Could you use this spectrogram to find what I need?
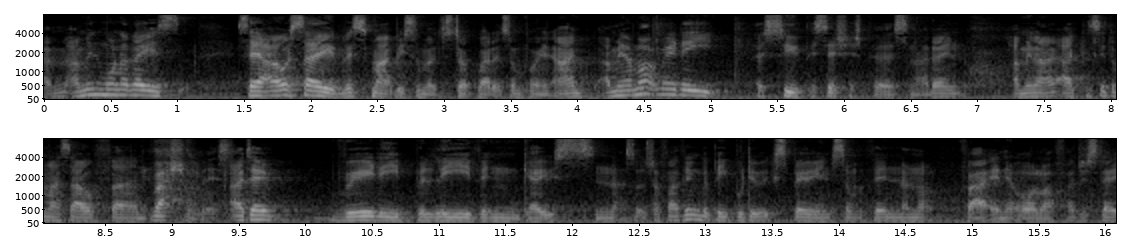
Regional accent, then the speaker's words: Midlands, United Kingdom; I'm from

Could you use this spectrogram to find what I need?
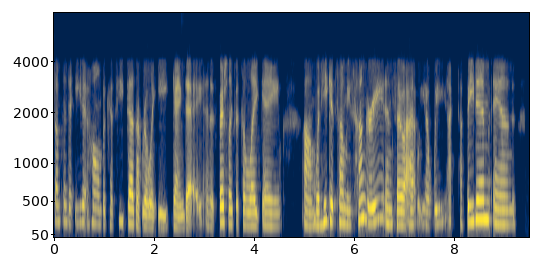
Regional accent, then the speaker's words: Louisville, Mississippi, United States; I grew up in Louisville, Mississippi, a small town in the middle of the state.

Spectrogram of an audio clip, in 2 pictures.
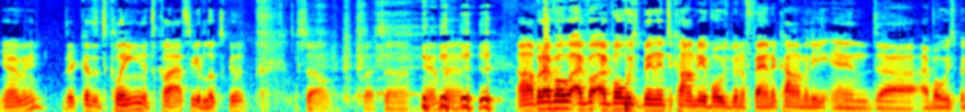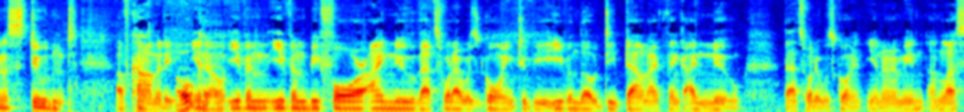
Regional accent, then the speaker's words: Trinidad & Tobago; I grew up everywhere, bro. I grew up born in Trinidad.

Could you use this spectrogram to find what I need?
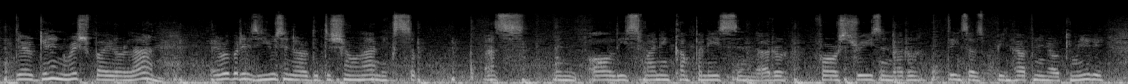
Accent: Canada; I'm from the Treaty 6 territory in what is now known as Canada

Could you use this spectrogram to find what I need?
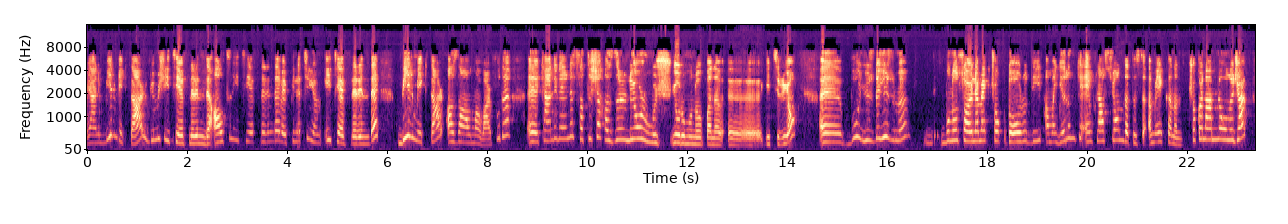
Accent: Adana, Turkey; now in Bodrum, Turkey; Adana'da köylüyüm ben biliyorsun yani. Adana'nın yerli köylüsüyüm

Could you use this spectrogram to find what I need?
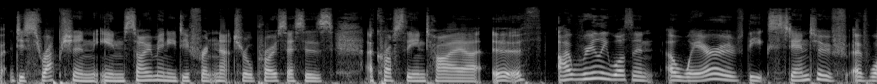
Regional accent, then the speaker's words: Australia; as an Australian

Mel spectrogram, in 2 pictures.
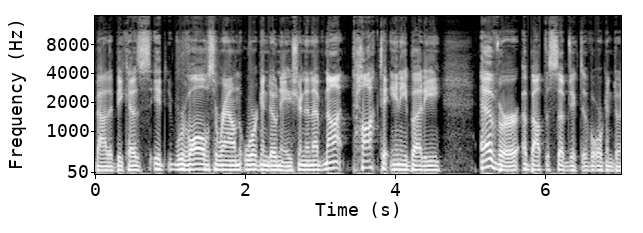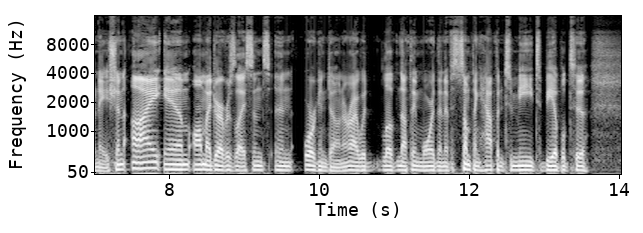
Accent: California, United States; as a Californian for most of my life

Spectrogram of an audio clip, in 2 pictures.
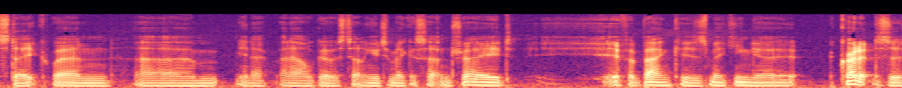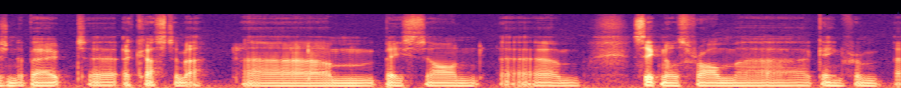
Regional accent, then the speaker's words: United Kingdom; As a Brit

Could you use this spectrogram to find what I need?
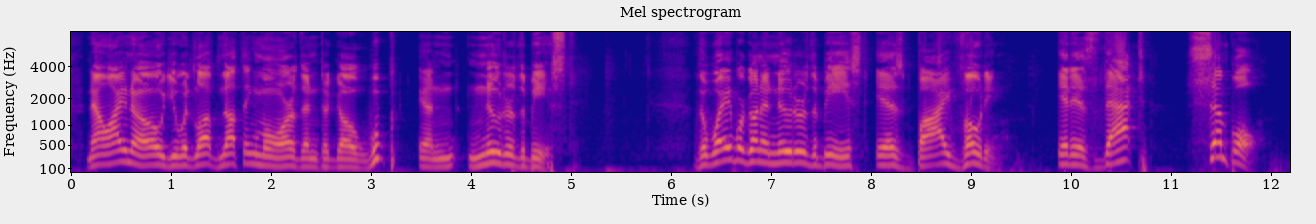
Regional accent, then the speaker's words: Texas, United States; I call Texas my home state 'cause that's just where I spent most of my life.

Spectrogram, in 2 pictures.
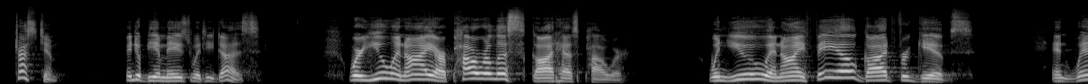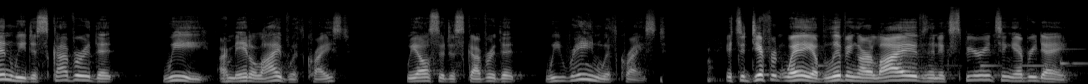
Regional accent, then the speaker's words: North Dakota, United States; moved away; I was a kid growing up in North Dakota

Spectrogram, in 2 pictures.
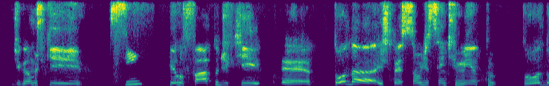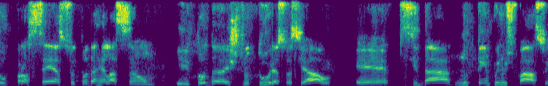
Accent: Manaus, Amazonas, Brazil; eu sou aqui de Manaus mesmo

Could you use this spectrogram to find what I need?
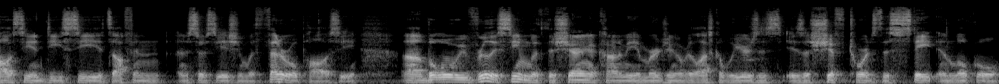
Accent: Andover, Massachusetts, United States; Andover, Mass.

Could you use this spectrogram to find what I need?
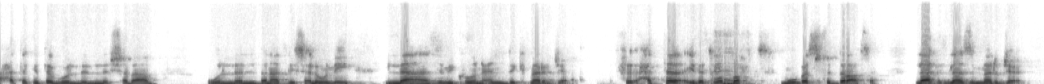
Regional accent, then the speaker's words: Saudi Arabia; أنا وزملاء لي كسعوديين

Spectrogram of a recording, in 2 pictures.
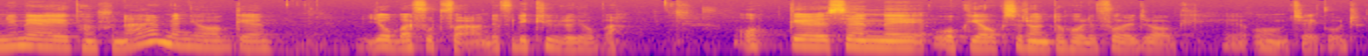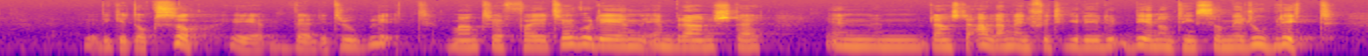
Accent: Flen, Södermanland, Sweden; moved away as an adult; now in Stockholm, Sweden; Jag är född och uppvuxen i Flen

